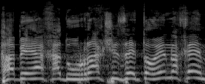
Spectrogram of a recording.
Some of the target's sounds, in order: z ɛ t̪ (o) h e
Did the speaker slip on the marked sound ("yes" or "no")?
no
